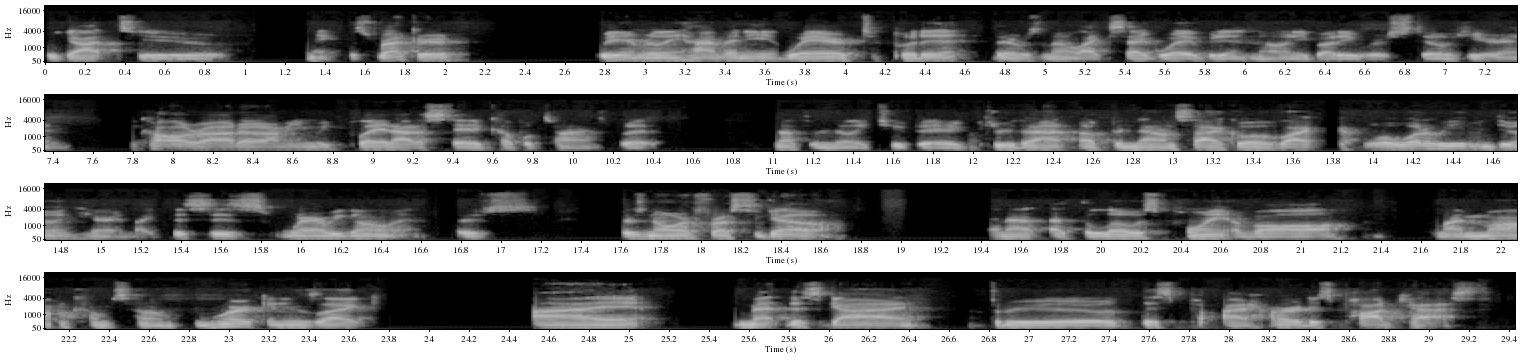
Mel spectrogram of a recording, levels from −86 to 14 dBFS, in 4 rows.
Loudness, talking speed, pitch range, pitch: -19 LUFS, 205 wpm, 95-115 Hz, 105 Hz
